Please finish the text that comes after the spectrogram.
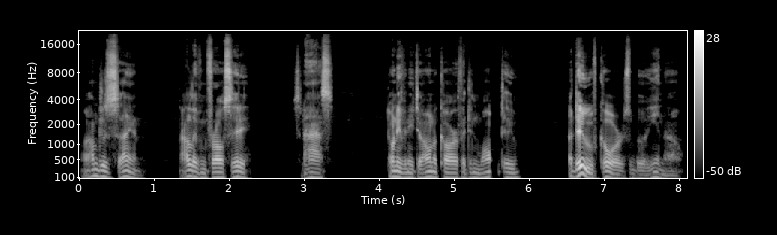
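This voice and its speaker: Guy doing cocky werewolf vet for audio drama, deepish voice, laid-back streetwise talk, no room sound. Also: moderate pace, pauses often, mellow, no echo, studio quality. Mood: brash, needling. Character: cocky, casual male werewolf veterinarian, gruff but soft-hearted. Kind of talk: audio roleplay drama dialogue.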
